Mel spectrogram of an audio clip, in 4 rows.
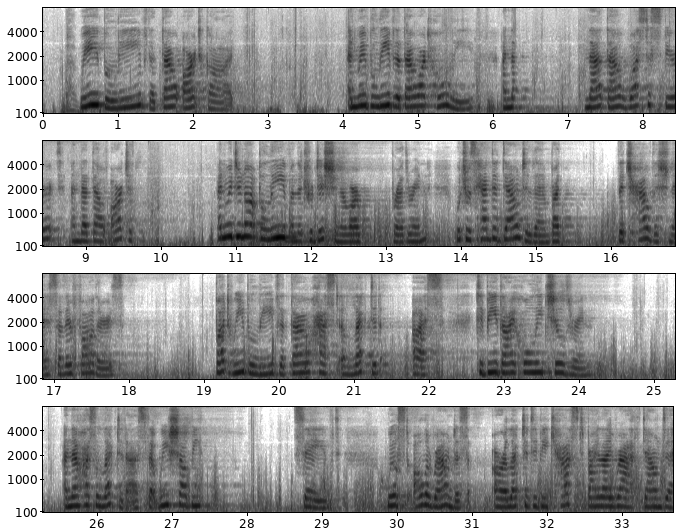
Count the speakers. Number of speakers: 1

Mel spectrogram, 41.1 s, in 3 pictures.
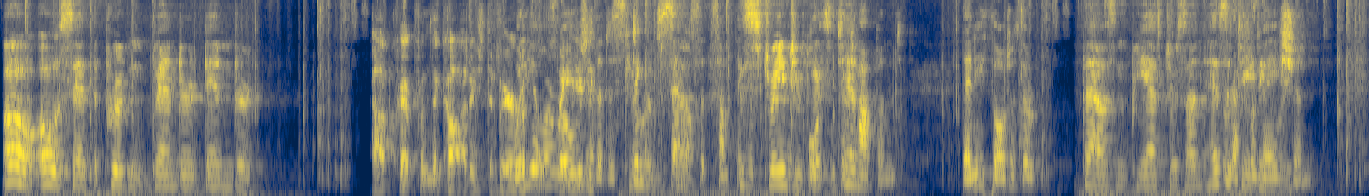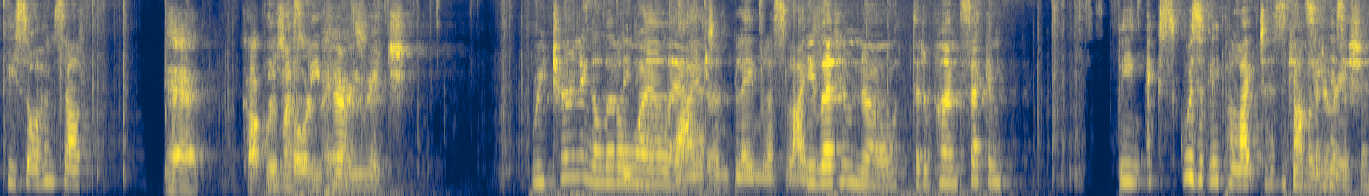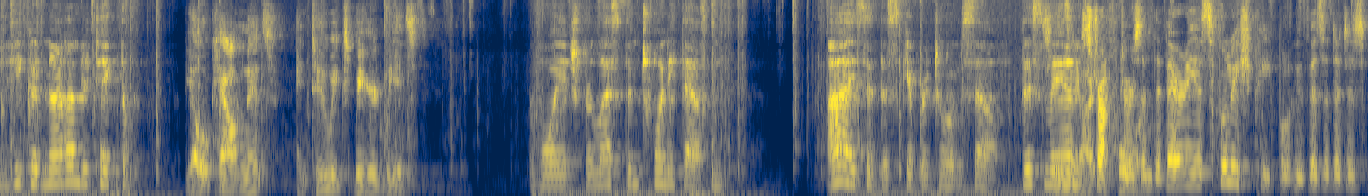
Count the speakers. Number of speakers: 3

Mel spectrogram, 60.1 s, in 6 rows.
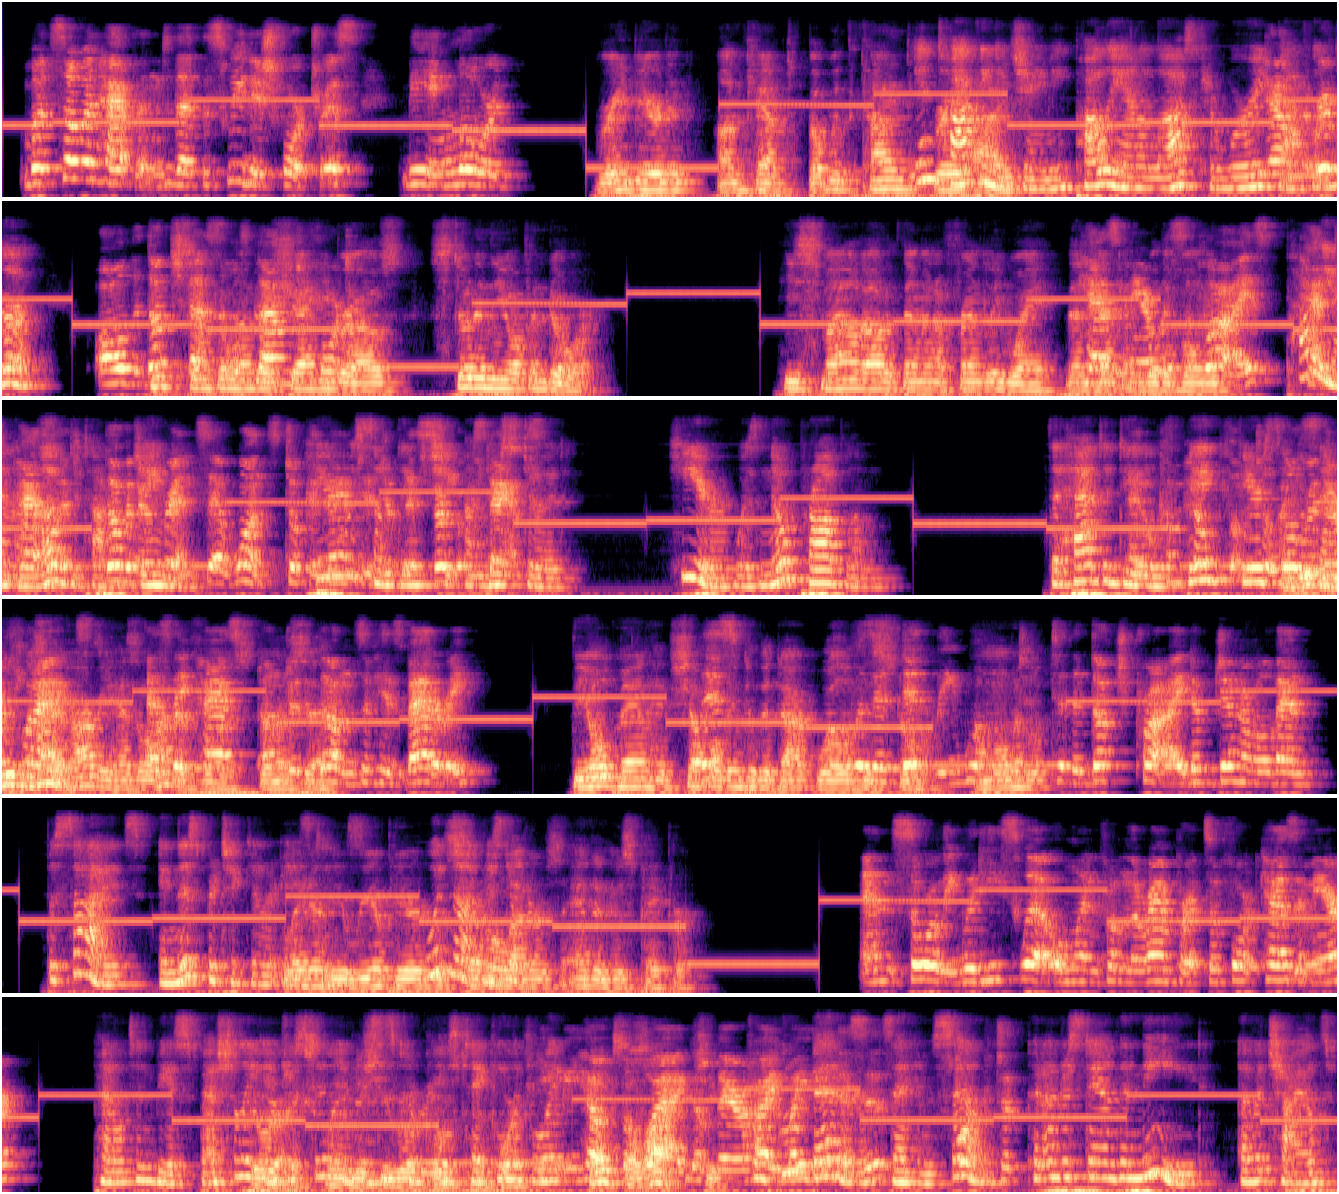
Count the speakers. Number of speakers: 3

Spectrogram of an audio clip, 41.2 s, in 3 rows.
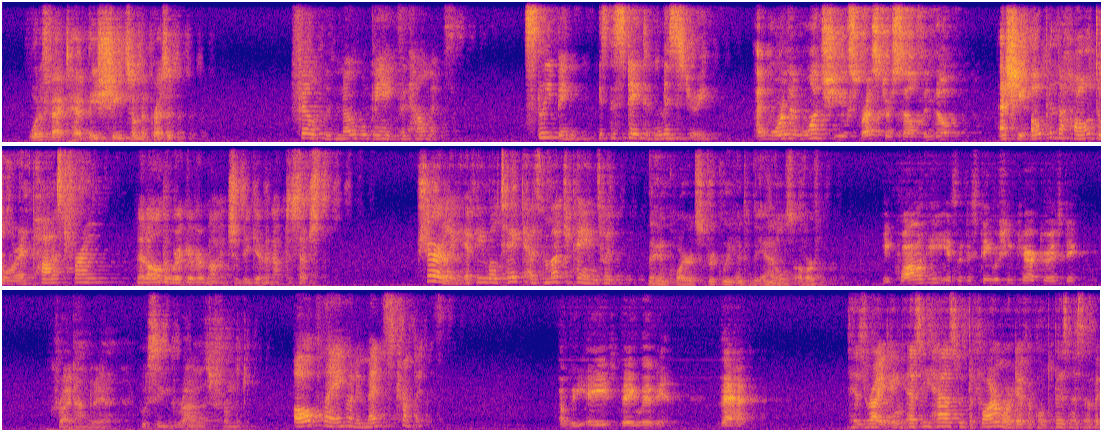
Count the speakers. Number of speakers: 10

